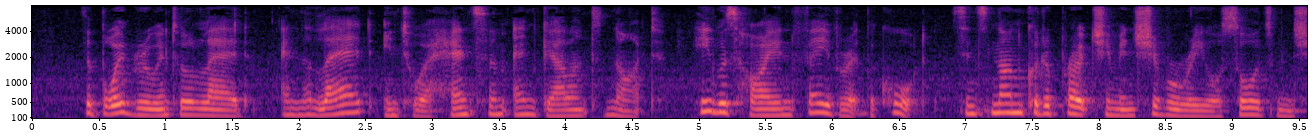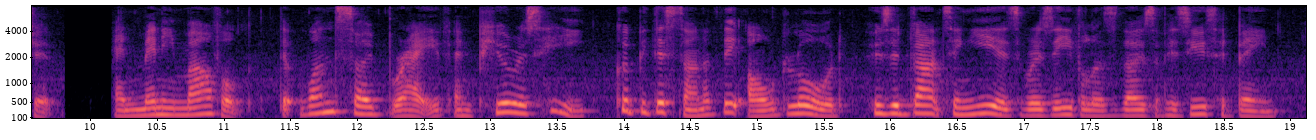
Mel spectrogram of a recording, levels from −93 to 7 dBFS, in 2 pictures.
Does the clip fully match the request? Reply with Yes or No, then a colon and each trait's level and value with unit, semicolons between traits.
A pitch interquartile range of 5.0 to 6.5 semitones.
Yes: wide, 5.4 semitones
